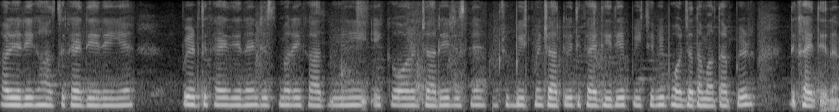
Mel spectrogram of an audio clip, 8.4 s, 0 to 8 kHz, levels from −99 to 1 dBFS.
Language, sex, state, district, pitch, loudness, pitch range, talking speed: Hindi, female, Maharashtra, Solapur, 195 Hz, -30 LUFS, 190-195 Hz, 290 wpm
